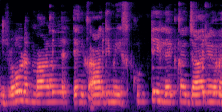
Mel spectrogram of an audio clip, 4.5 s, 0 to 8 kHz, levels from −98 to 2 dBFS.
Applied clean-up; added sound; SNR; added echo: neural mask model DeepFilterNet 3.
